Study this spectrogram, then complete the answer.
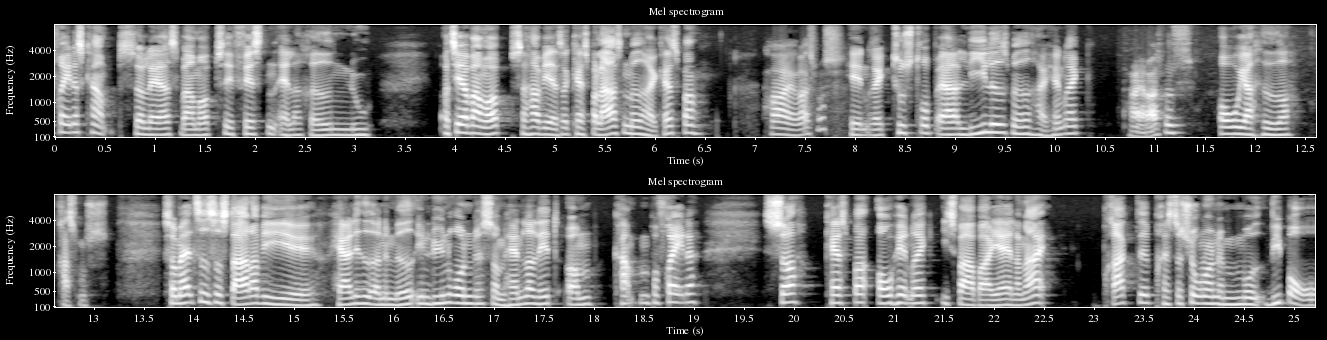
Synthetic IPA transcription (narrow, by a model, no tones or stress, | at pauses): fʁɛ̰ːɾ̥æskʰɑ̈m̰b̥sɒ̽læːɒsʋɑ̈ːməɒ̽b̥t͡sʰe̝fesd̥n̩ʔæləʁɛːð̞ˠənu | ʔɒ̽t͡sʰe̝æʋɑ̈ːməɒ̽b̥̚sɒ̽ɦɑ̈ʋiæl̰sɒkʰæsb̥ɐlɑ̈ːsn̩með̞ˠɦɑ̈ɪ̰kʰæsb̥ɐ | hɑɪʁɑsmushenʁaɡ̥̚t͡sʰusd̥ʁob̥æɐliːle̝̰ːð̞ˠsmeð̞ˠɦɑ̈ɪɦenʁaɡ̥̚ | hɑ̈ɪʁɑsmus | ɒʊjɑ̈ɪɦe̝ð̞ˠɐ | ʁɑ̈smus | sɒ̽mæl̰t͡sʰið̞̰ˠsɒ̽sd̥ɑ̈ːɾɐʋihʰæɐliɦe̝ð̰ˠɐnəmeð̞ˠe̝nlyːnʁɔ̽nd̥əsɒ̽mɦænlɐle̝d̥ɒ̽m | kʰɑ̈m̰b̥n̩pʰɒ̽fʁɛ̰ːɾæ | sɒ̽ | kʰæsb̥ɐʔɒ̽ʊɦenʁaɡ̥̚isʋɑ̈ːb̥ɑ̈ːjæelɐnɑ̈ɪ̰ | b̥ʁɑ̈ɡ̥̚d̥əpʰʁɛsd̥æɕo̝̰ːnɐnəmo̝ð̞̰ˠʋib̥ɒʊ̰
